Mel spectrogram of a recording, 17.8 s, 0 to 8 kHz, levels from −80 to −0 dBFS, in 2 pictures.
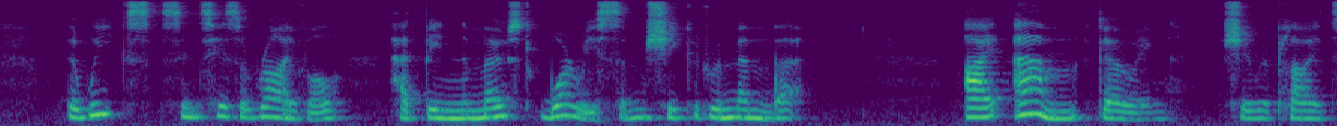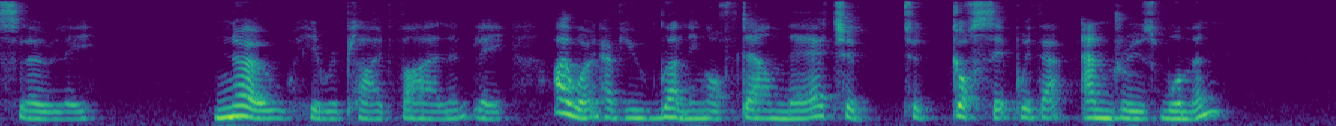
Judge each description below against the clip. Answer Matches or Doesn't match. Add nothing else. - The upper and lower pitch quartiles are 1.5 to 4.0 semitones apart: Matches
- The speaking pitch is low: Doesn't match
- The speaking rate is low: Matches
